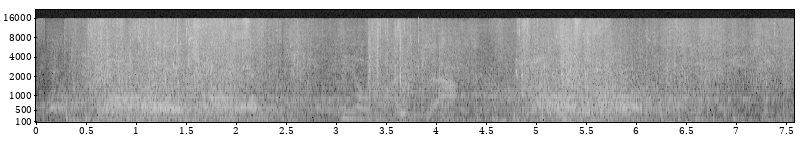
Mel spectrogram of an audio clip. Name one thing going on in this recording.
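Magic spells whoosh and crackle in quick bursts.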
